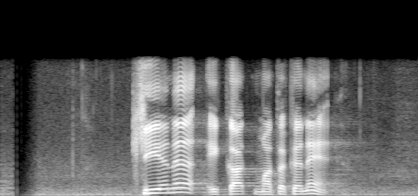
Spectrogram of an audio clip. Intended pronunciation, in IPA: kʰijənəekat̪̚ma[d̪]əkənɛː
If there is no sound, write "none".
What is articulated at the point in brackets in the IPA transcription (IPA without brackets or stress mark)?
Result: t̪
